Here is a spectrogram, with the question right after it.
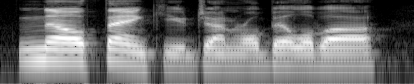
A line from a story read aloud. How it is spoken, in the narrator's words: he says blandly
